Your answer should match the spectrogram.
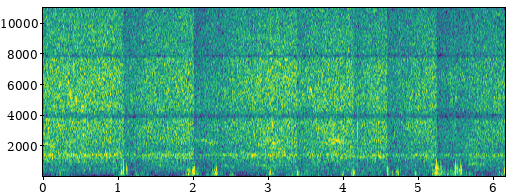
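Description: Wind buffeting the microphone in irregular low gusts and thuds from about a second in, over steady outdoor background noise.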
